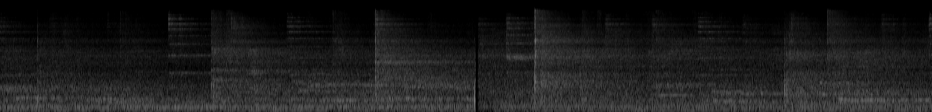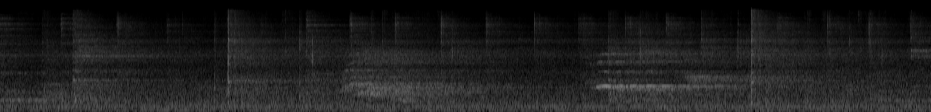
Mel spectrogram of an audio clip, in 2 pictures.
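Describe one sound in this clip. Rackets smack a shuttlecock back and forth with sharp pops that echo in a large hall.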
